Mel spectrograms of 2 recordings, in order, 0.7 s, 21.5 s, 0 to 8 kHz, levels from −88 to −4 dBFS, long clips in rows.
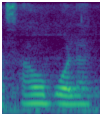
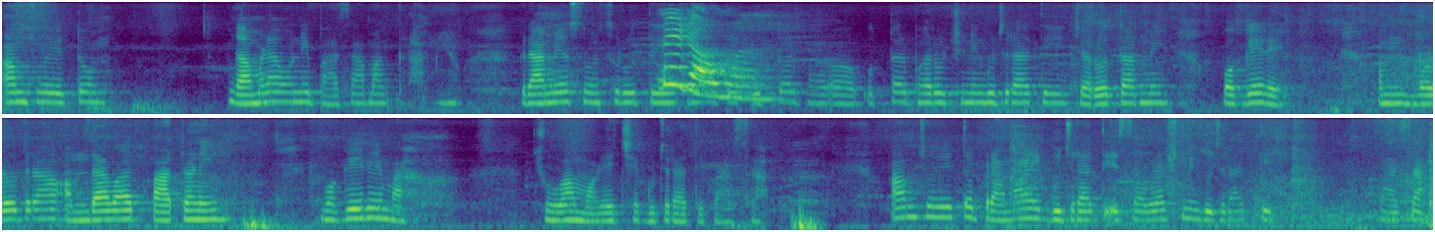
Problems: background conversations at intervals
